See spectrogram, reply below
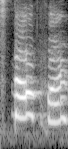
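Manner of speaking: very high-pitched, giggling and laughing through words. Telling a story and laughing at it while talking: laughing while talking. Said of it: "I don't know why I'm laughing".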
